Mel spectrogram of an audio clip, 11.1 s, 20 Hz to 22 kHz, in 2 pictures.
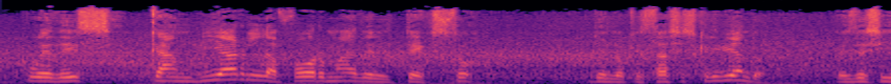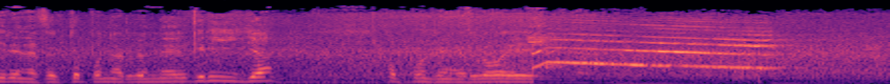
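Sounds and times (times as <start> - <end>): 
low traffic rumble: 0.0 - 11.1
speech: 0.2 - 3.1, 3.7 - 9.0
ambulance siren passing by: 8.8 - 10.6.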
